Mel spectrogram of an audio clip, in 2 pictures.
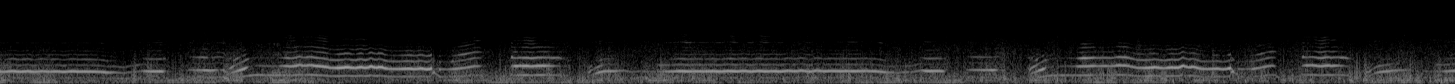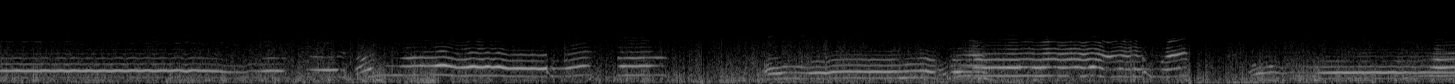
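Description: A man chants slowly in long, wavering phrases, heard through an old, hissy recording.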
